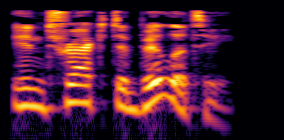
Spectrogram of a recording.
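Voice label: "intractability", British English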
